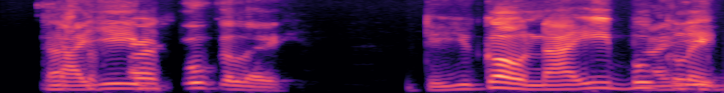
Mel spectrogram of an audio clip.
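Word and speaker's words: Nayib: got his name is n n a y i b naay there you go naive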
